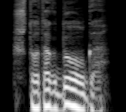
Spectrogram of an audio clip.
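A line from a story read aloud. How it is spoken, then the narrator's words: Wheezing breathless father. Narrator (Russian): Отец с хрипом перевел дух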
